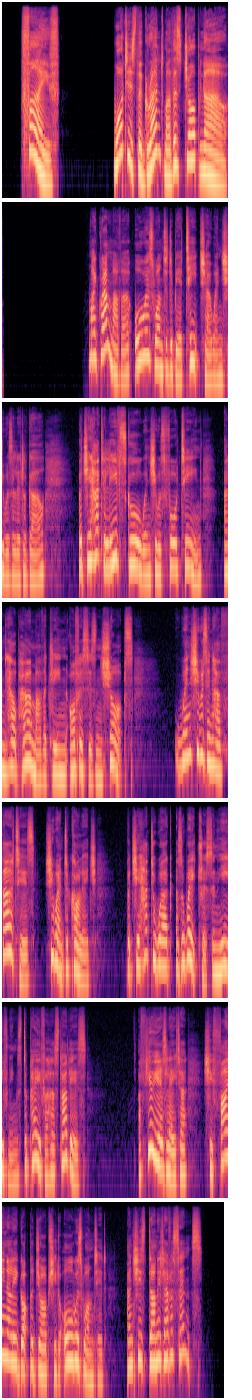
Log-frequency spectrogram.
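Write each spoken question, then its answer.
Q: Five. What is the grandmother's job now?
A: teacher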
